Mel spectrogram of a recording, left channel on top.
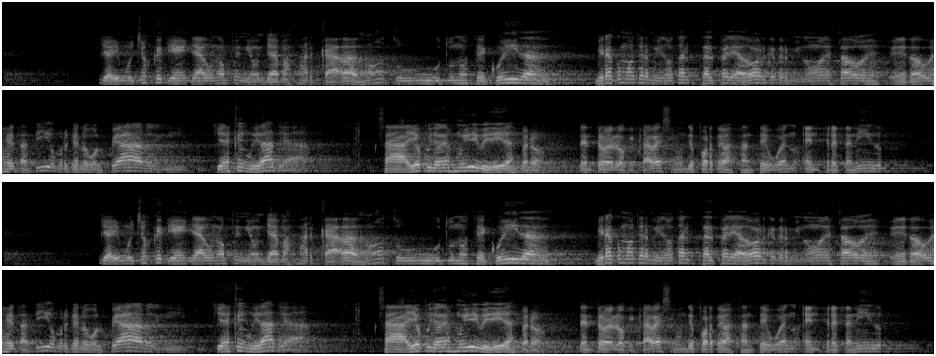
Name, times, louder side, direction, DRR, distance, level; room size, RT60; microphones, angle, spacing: voice 1, 1.0-5.5 5.9-12.4 13.1-14.8 15.1-18.1, right 1 dB, 5° right, 9 dB, 0.7 m, -30 dB
27.0 x 12.0 x 8.7 m, 2.6 s
head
